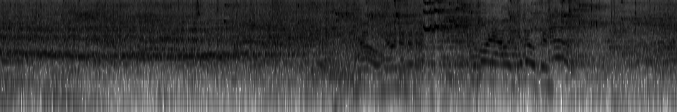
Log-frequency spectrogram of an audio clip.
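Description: Basketball game sounds in a reverberant school gym: a steady din of spectators shouting and calling out, with a basketball bouncing. A quick run of high squeaks, sneakers on the hardwood floor, comes in the second half.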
